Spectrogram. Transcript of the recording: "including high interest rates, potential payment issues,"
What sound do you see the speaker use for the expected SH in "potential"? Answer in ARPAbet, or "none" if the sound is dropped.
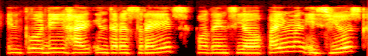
S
